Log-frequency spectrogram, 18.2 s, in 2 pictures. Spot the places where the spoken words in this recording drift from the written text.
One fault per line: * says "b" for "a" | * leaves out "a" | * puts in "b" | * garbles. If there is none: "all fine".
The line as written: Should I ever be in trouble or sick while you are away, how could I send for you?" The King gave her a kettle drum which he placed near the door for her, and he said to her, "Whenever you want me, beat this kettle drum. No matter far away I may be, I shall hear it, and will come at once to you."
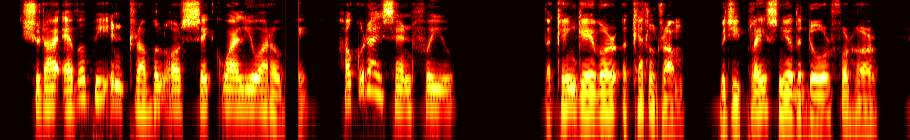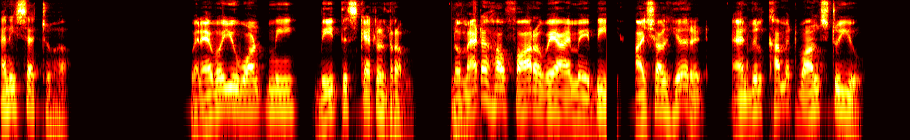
* puts in "how"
